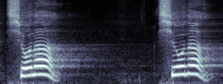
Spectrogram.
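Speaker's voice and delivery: high, loud call across a room. Retold or imitated. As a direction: call the boy's name from afar. Father calling son across room. (멀리 있는 아들 시온이를 부르는 높은 외침)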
